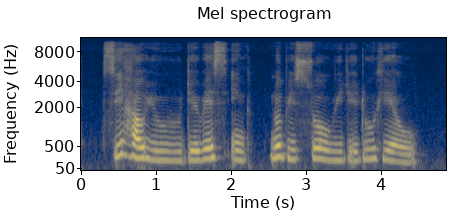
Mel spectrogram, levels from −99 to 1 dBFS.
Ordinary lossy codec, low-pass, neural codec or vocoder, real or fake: Opus, 64 kbps; 9.9 kHz; vocoder, 24 kHz, 100 mel bands, Vocos; fake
